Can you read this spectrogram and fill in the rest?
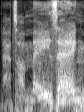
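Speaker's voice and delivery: high, slow breathless whisper; awed whisper. Acted. Shopper whispering in awe about the Red Bulls.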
